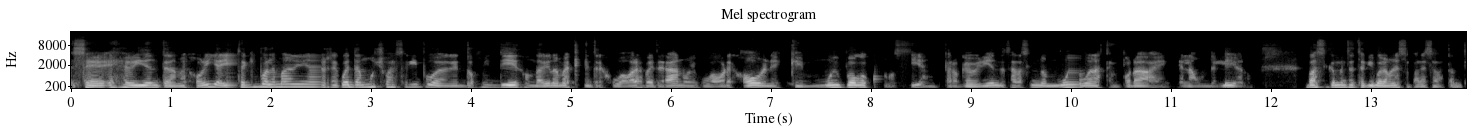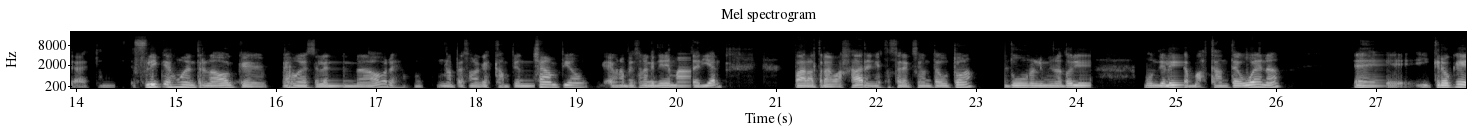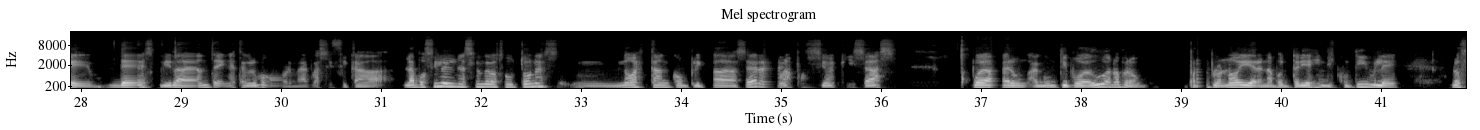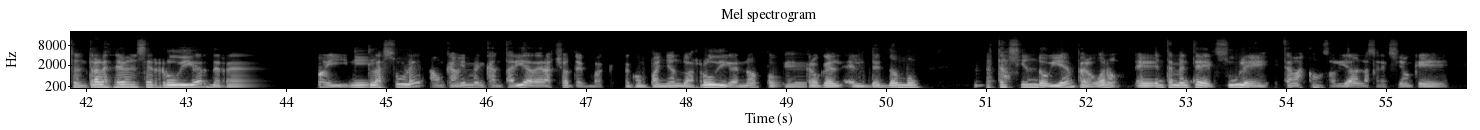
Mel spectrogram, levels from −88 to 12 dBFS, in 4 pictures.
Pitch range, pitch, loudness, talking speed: 130-160 Hz, 145 Hz, -22 LUFS, 195 wpm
